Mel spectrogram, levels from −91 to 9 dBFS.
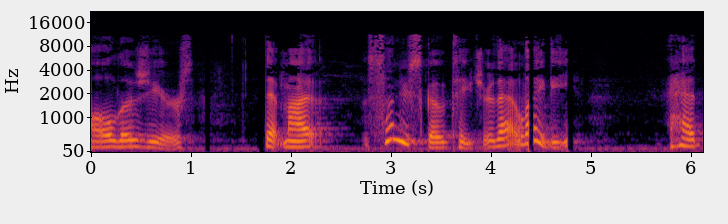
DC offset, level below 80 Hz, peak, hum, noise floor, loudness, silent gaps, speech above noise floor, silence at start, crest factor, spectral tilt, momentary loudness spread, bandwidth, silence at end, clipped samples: under 0.1%; -56 dBFS; -6 dBFS; none; -51 dBFS; -22 LUFS; none; 30 dB; 0 s; 18 dB; -6 dB/octave; 14 LU; 11.5 kHz; 0 s; under 0.1%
